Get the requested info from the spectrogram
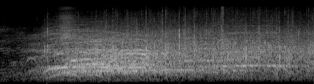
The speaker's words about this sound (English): It's okay to get emotional if you love Jesus. It's okay to clap when we say things in here.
